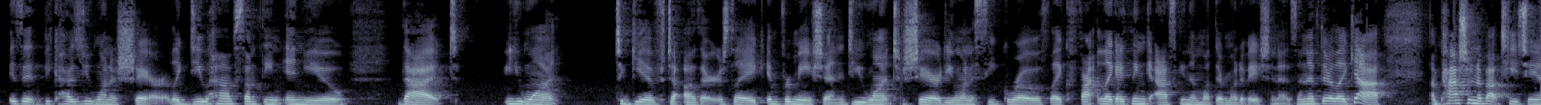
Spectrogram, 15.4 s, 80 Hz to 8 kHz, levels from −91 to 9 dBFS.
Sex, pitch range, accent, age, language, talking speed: female, 155-190 Hz, American, 20-39, English, 210 wpm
